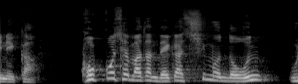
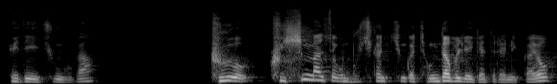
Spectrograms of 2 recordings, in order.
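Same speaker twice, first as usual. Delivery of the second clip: ordinary talk, nothing marked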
